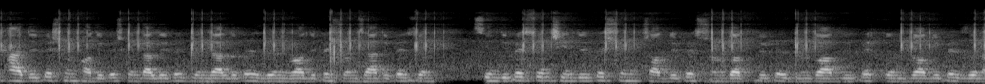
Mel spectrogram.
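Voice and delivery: soft, level-toned recitation; rote spelling drill. Shown as a demonstration. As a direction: chant each letter spelling softly to an even beat. (নিচু গলায় একটানা বানান মশক)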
